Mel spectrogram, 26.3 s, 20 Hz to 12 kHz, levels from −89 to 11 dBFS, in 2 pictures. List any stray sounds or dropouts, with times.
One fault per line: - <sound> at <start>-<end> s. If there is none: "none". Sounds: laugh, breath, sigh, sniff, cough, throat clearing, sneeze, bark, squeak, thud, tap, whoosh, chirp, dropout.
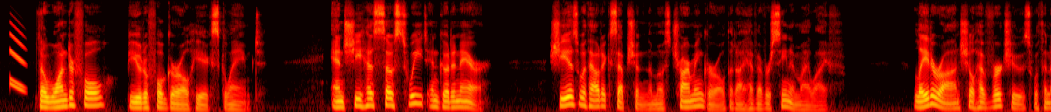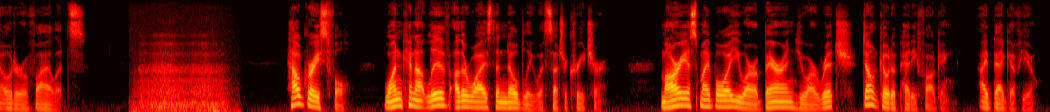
- chirp at 0.1-0.4 s
- breath at 14.8-16.2 s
